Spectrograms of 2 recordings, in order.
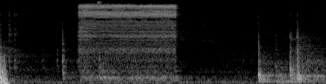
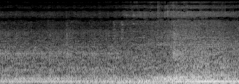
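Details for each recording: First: Zero-turn mower, Grasshopper or Toro, probably sitting about four months: starter cranks in short bursts without catching, then fires and runs roughly on external fuel sprayed into the intake; fuel starvation from stale carburetor fuel. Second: Zero-turn mower (Grasshopper or Toro) that sat about 4 months, no start likely from stale fuel in the carburetor; after carb/brake cleaner sprayed into the intake as external fuel, the small engine catches into a steady low drone, smoothly idling: normal idle.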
